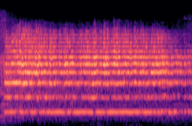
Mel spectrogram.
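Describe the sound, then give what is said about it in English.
A metro train in the Mayakovsky station of the Moscow metro sounds its signal to workmen to clear the track: one loud, steady horn tone held unbroken for about three seconds, rich and buzzy with a mid pitch and no voices. “Standing in the Maikovsky station of the metro under the heart of Moscow, a waiting train signals to workmen in the subway to clear the track.”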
